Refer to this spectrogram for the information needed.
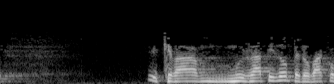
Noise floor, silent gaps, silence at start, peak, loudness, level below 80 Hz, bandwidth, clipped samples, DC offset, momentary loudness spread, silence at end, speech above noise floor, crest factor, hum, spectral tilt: -58 dBFS; none; 0 s; -2 dBFS; -17 LUFS; -50 dBFS; 4.5 kHz; under 0.1%; under 0.1%; 5 LU; 0 s; 42 dB; 16 dB; none; -9.5 dB/octave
